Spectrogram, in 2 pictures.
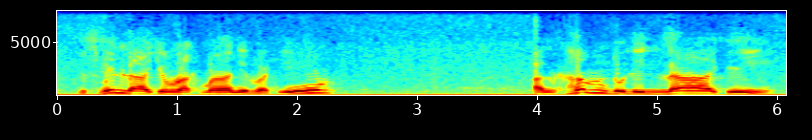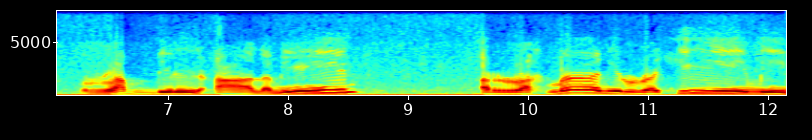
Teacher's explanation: رے کے اوپر جو تشدید ہے اس کا 2 مرتبہ ضرور تلفظ ہونا چاہیے عربی میں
